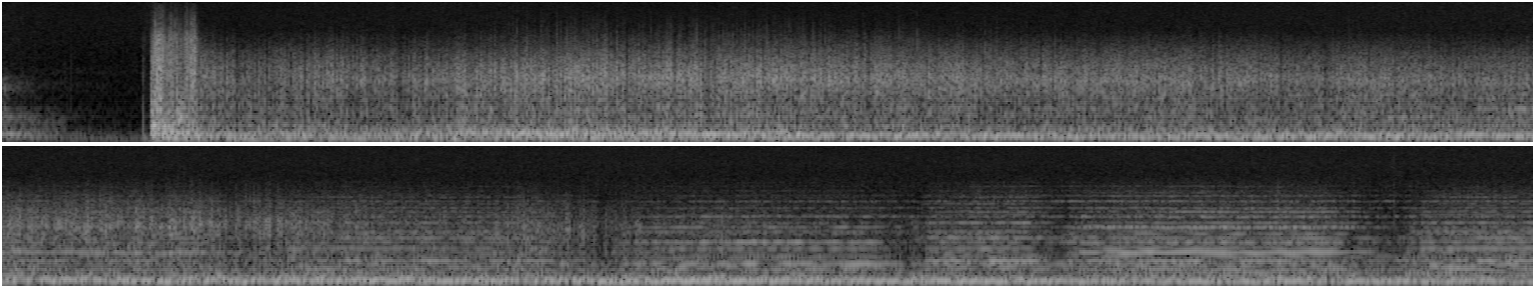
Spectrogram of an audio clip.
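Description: Nike Hercules missile launch: a sudden blast about a second in as the solid-fuel booster ignites, then a steady rocket rumble that carries on. Music with held notes comes in over it in the second half.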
